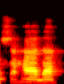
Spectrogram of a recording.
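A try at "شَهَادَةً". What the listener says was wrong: Jangan dimatiin, jangan sukunin. Syahada? Syahadatan.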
